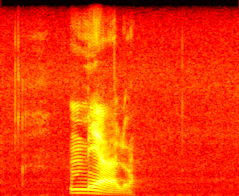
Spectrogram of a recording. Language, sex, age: Swati, male, 24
